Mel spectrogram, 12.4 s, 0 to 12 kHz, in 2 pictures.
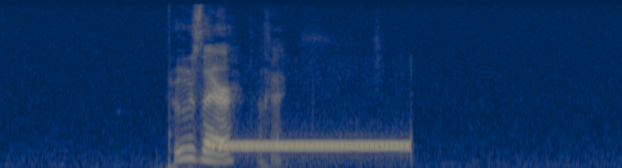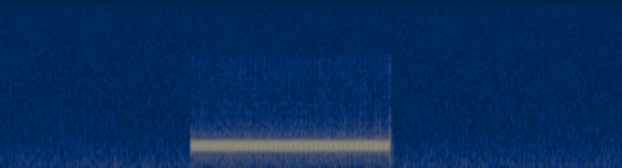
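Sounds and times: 
speech: 0:01.7 - 0:03.0
telephone dial tone while placing a call: 0:02.4 - 0:04.2, 0:08.1 - 0:10.2.

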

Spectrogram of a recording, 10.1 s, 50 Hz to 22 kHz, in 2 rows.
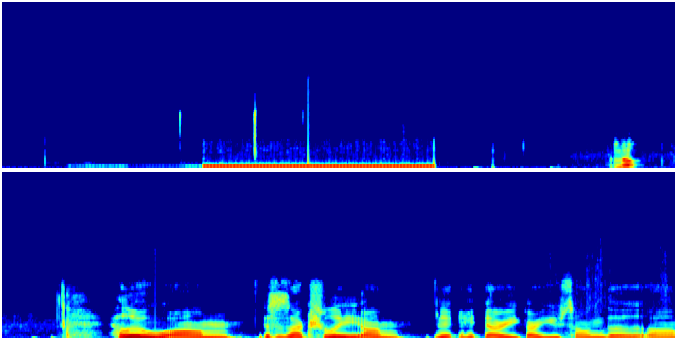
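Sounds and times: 
telephone line tone buzzing: 0:00.6 - 0:03.3
speech: 0:05.9 - 0:10.0.

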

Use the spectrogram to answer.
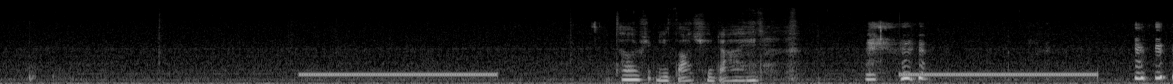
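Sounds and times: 
telephone ringback tone over a phone line: 0:03.0 - 0:05.0, 0:09.2 - 0:11.0
speech: 0:06.2 - 0:08.0, 0:08.6 - 0:09.4.

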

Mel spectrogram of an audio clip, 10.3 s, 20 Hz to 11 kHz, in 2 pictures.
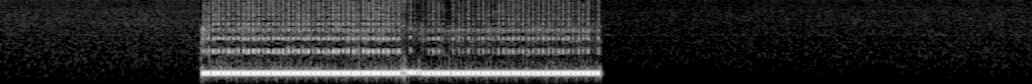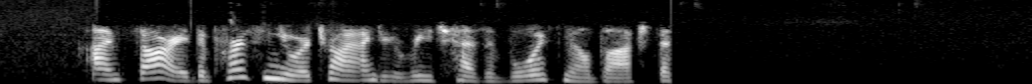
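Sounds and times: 
telephone line ringback tone: 0:01.0 - 0:03.0
speech: 0:05.6 - 0:08.6.

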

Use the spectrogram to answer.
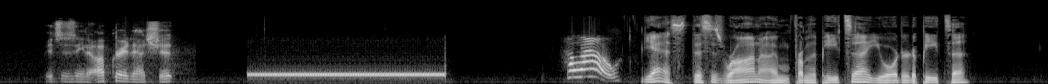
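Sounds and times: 
speech: 0:00.4 - 0:01.9, 0:05.7 - 0:09.8
telephone dial tone: 0:02.5 - 0:04.5.

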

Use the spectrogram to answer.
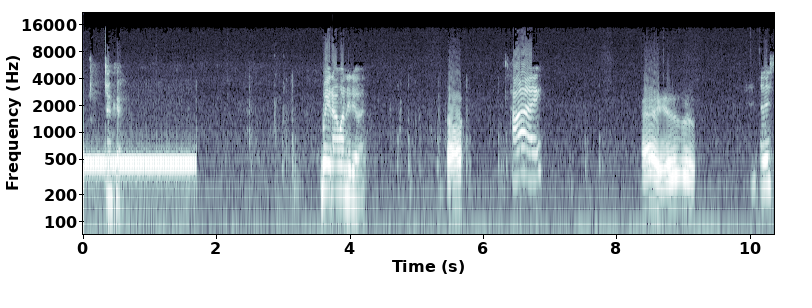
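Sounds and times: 
telephone dial tone while placing a call: 0:00.0 - 0:01.7
speech: 0:00.4 - 0:00.7, 0:03.6 - 0:04.3, 0:05.4 - 0:05.8, 0:06.5 - 0:07.0, 0:08.4 - 0:09.2, 0:10.0 - 0:10.3.

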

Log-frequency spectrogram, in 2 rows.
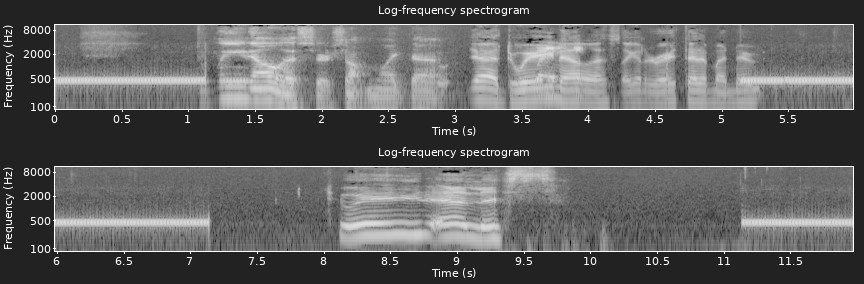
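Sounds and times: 
ringing tone on a telephone line during a call: 0:00.0 - 0:01.1, 0:05.2 - 0:07.2, 0:11.1 - 0:11.9
speech: 0:01.2 - 0:05.4, 0:08.1 - 0:09.8.

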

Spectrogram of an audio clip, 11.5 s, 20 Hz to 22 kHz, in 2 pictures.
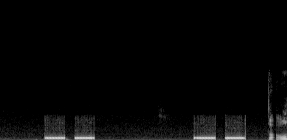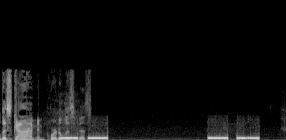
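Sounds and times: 
telephone ringing tone on the line: 0:00.9 - 0:01.9, 0:03.9 - 0:04.9, 0:06.9 - 0:07.9, 0:09.9 - 0:11.0
speech: 0:05.4 - 0:07.9.

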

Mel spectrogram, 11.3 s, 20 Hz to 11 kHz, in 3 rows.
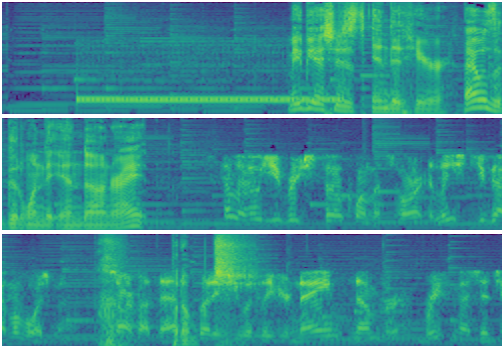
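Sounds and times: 
loud steady unbroken telephone line tone after the caller hangs up: 0:00.5 - 0:02.4
speech: 0:02.1 - 0:05.0, 0:05.8 - 0:11.2.

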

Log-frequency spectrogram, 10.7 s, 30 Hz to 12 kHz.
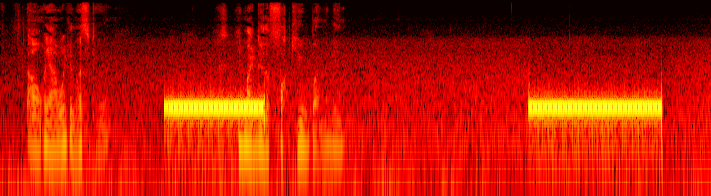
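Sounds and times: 
speech: 0:00.4 - 0:01.8, 0:03.6 - 0:05.3
telephone dial tone while calling someone back: 0:02.5 - 0:03.9, 0:07.9 - 0:10.0.

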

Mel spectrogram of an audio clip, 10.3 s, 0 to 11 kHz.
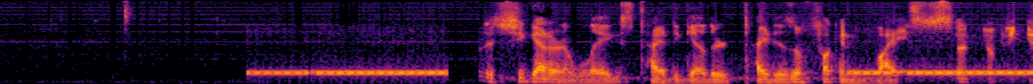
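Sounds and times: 
telephone dial tone while placing a call: 0:02.5 - 0:04.5
speech: 0:04.8 - 0:10.3.

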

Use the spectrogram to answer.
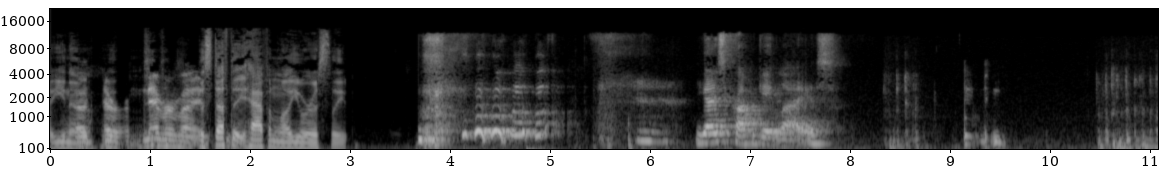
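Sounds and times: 
speech: 0:00.0 - 0:04.1, 0:05.9 - 0:08.7
laughter: 0:03.7 - 0:06.1
fingers typing on a computer keyboard: 0:08.4 - 0:08.8, 0:10.4 - 0:11.0.

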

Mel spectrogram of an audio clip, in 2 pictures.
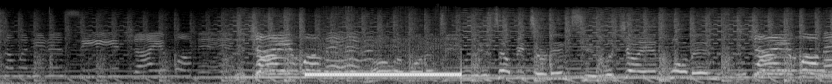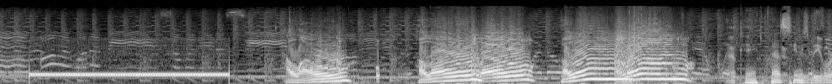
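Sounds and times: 
ringing tones of an outgoing call to a cell phone: 0:02.5 - 0:04.8, 0:08.1 - 0:11.8
telephone dial tone: 0:03.0 - 0:04.7, 0:08.6 - 0:10.7
speech: 0:05.1 - 0:08.7, 0:11.2 - 0:16.6.

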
